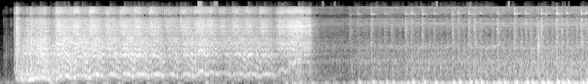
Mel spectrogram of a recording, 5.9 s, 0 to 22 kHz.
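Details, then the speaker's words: 1968 VW Beetle air-cooled engine, out of the car, restarted after valve adjustment to .006" and compression test with plugs reinstalled: sharp burst then a steady, even idle with a quick regular beat; running smoothly. "all right seems to be running pretty smooth so I think we're in pretty good shape with this engine here"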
